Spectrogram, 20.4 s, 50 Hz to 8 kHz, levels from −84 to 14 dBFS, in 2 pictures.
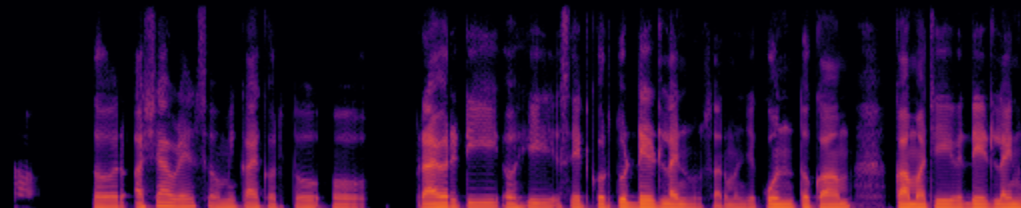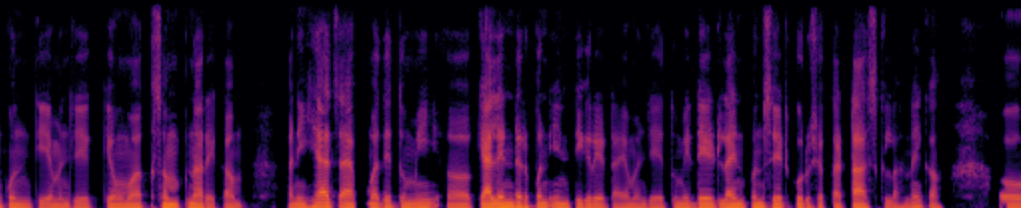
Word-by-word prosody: हां, 110 -2 -17 0.6
तर 130 +1 -2 0.2
अशा 150 +5 0
वेळेस 140 +1 -3
अ, 125 - -5
मी 125 0 -3
काय 125 0 -2
करतो 115 +2 -8 0.3
अ, 110 -1 -5 0.5
प्रायोरिटी 130 +3 +3 0.3
अ, 120 - 0
ही 135 - -2 0.3
सेट 125 +1 -3
करतो 125 +3 +2
डेडलाईननुसार 115 -4 +1
म्हणजे, 110 +2 -6
कोणतं 115 +1 +2
काम 115 0 +2 0.5
कामाची 115 +1 +4 0.3
डेडलाईन 120 0 +2
कोणती 115 0 -1
आहे 105 - -1
म्हणजे 105 +1 -2 0.2
केव्हा 115 0 +2 0.2
संपणार 115 0 +3
आहे 110 - -3
काम 105 0 -3 0.5
आणि 115 0 +1
ह्याच 135 +1 +4
ॲपमध्ये 120 0 +1
तुम्ही 120 +1 +1 0.2
अ, 115 - -2 0.3
कॅलेंडर 125 +1 +6
पण 130 0 +2
इंटिग्रेट 115 -1 -1
आहे, 105 -1 -4
म्हणजे 115 +2 -4
तुम्ही 115 -1 0
डेडलाईन 115 +1 +4
पण 125 0 +3
सेट 115 -3 +2
करू 115 -1 +1
शकता 110 0 -3
टास्कला 105 0 +1
नाही 125 +2 -2
का. 110 -3 -5 0.7
अ, - - +1
115 Hz, 140 wpm, -25 LUFS, 110-125 Hz, 0.7 s, कॅलेंडर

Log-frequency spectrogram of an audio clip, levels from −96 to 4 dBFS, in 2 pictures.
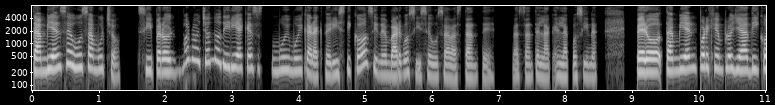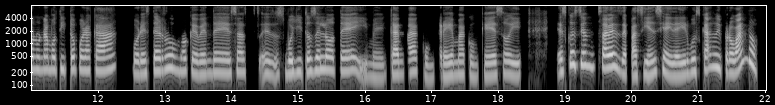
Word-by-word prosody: También 245 +4 +7
se 320 +2 +3
usa 270 -1 +2
mucho. 235 -10 -6 0.2
Sí, 230 -1 -5
pero 210 0 +4
bueno, 380 - -3
yo 360 0 -2
no 385 -2 -1
diría 275 -4 +2
que 255 - -1
es 250 -1 -6
muy, 235 +2 -4
muy 225 0 -4
característico. 190 - -1
Sin 225 - -6
embargo, 175 +3 +1
sí - - -8
se 175 - -6
usa 160 0 -4
bastante, 150 +1 -6 0.3
bastante 160 - -8
en 160 - -5
la 150 - -4
en 170 - -9
la 160 0 -4
cocina. 160 -1 -8 0.6
Pero 210 -1 +9
también, 240 +3 +3
por 275 +1 +4
ejemplo, 255 -1 0
ya 235 -1 +5
di 240 +1 -3
con 245 +1 0
una 240 0 0
motito 235 0 -3
por 235 -1 -1
acá, 230 +3 0 0.2
por 190 -1 -2
este 200 +4 0
rumbo 230 -3 -2
que 195 -2 -2
vende 195 +2 -2
esas 205 +1 -3 0.2
es 180 -1 -6
bollitos 205 +2 -1
de 235 - +2
elote 230 -1 0
y 195 - -8
me 155 -2 -9
encanta, 185 +5 0
con 155 -7 -13
crema, 175 +3 -2
con 170 -3 -10
queso 175 +3 -3
y 170 0 -2 0.5
es 210 +3 -2
cuestión, 310 -3 0
¿sabes?, 270 0 +6
de 185 -2 +1
paciencia, 185 +5 -1
y 175 - -1
de 165 0 0
ir 180 +2 -1
buscando 235 +6 -1
y 260 - -1
probando. 245 - +2
215 Hz, 185 wpm, -23 LUFS, 180-245 Hz, 0.6 s, Pero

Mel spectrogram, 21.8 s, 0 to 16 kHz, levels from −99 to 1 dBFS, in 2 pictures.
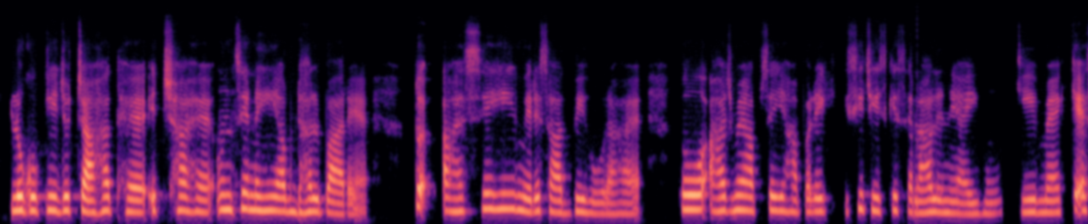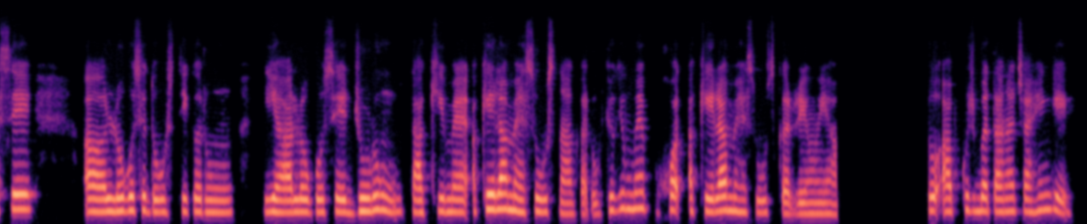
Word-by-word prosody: लोगों 230 0 +8
की 230 -1 +3
जो 230 +2 +4
चाहत 220 +2 +4
है, 200 -1 +3
इच्छा 230 0 -2
है 205 -2 -3
उनसे 245 +2 +2
नहीं 230 -1 +2
आप 215 -1 +1
ढल 205 +2 +1
पा 180 -3 +2
रहे - - -5
हैं। - - -9 0.5
तो 295 - +8 0.4
ऐसे 215 +4 -6
ही 255 0 0
मेरे 220 -1 +1
साथ 205 -3 -3
भी 210 -1 +1
हो 180 -2 -7
रहा 175 0 -8
है, - - -7 0.4
तो 240 0 +7
आज 220 -2 -1
मैं 235 0 +3
आपसे 225 +1 -2
यहाँ 215 -3 -2
पर 210 0 -4
एक 215 0 -2 0.2
इसी 250 +5 -5
चीज़ 225 -3 -4
की 230 - -2
सलाह 200 -2 -4
लेने 195 -2 -3
आई 170 0 -6
हूँ 180 +1 -11 0.2
कि 200 -1 -2
मैं 195 0 -3
कैसे 245 +1 +4 0.6
अ, 205 0 +4
लोगों 215 +2 +5
से 230 +1 0
दोस्ती 205 0 -3
करूँ 200 -1 -1 0.4
या 200 -2 +4
लोगों 205 0 +1
से 200 0 +2
जुड़ूँ 215 +2 +2
ताकि 200 +2 -1
मैं 205 -1 0
अकेला 250 0 +6
महसूस 205 -2 0
ना 175 -1 -3
करूँ। 165 - -6
क्योंकि 230 +2 -3
मैं 255 +1 0
बहुत 235 -1 -1
अकेला 220 0 +3
महसूस 195 -2 -4
कर 180 - -1
रही 175 - -3
हूँ 175 0 -4
यहाँ, 175 -2 -6 0.9
तो 225 - +3
आप 210 0 -2
कुछ 235 -2 -3
बताना 215 0 0
चाहेंगे? 215 0 -3
210 Hz, 190 wpm, -24 LUFS, 195-230 Hz, 0.9 s, लोगों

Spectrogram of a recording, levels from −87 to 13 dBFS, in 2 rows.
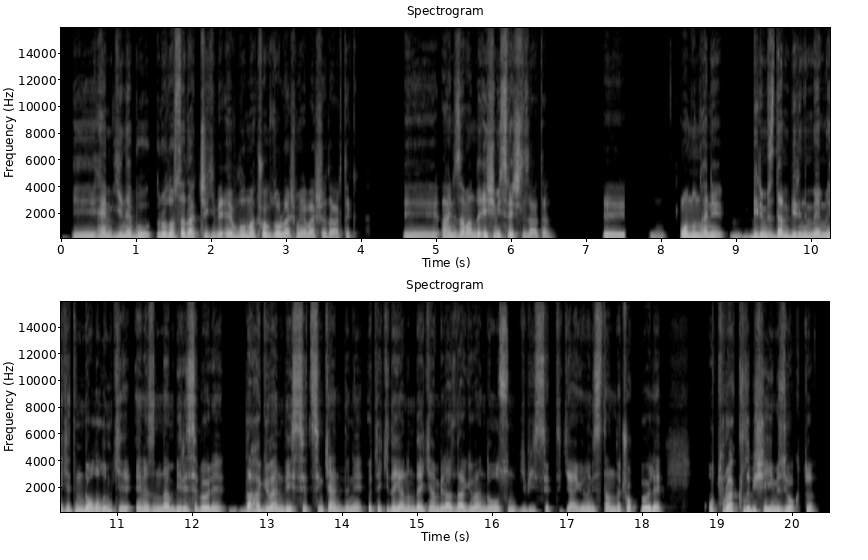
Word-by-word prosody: iii, 155 -1 -1
hem 190 +4 0
yine 190 -1 +1
bu 180 0 0
Rodos 175 +2 +2
da 175 -2 +4
Datça 160 0 0
gibi 145 -1 -3
ev 150 +1 +2
bulmak 165 0 +1
çok 170 -1 +1
zorlaşmaya 135 -2 +1
başladı 130 0 -3
artık. 195 +12 -8 0.6
İii, 150 -1 -3
aynı 165 +3 +1
zamanda 185 +3 +1
eşim 170 +2 +1
İsveçli 165 -7 -1
zaten. 120 +7 -5 0.7
Eee, 140 -2 +1 0.3
b 145 - -13 0.3
onun, 165 +2 +4
hani, 170 -1 +1
“Birimizden 185 +3 +1
birinin 190 +1 +3
memleketinde 180 +2 +2
olalım 200 +2 +2
ki 145 -6 -3
en 165 0 +1
azından 175 +1 +1
birisi, 175 -2 0
böyle, 165 +2 +2
daha 160 0 0
güvende 160 -1 +2
hissetsin 155 +2 -3
kendini, 165 +4 -1
öteki 155 +1 -4
de - - +4
yanındayken 160 0 +2
biraz 150 -1 +2
daha 155 - +5
güvende 150 +1 0
olsun.” 155 0 -2
gibi 140 -2 -7
hissettik, 130 +2 -10
yani, 135 -2 -1
Yunanistan'da 150 +3 -1
çok, 165 -1 -4
böyle, 150 0 +3 0.6
oturaklı 170 - +1
bir - - +1
şeyimiz 160 -1 +1
yoktu. 160 - -3
160 Hz, 160 wpm, -23 LUFS, 150-175 Hz, 0.7 s, daha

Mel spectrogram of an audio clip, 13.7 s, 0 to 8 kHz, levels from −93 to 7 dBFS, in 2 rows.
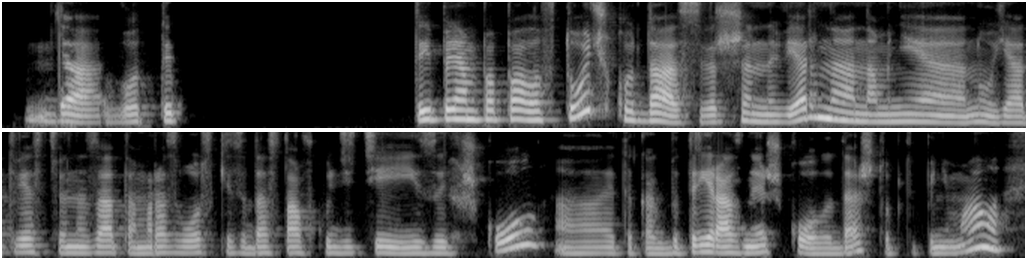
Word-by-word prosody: Да, 170 -4 +2
вот 170 +1 -5
ты 185 0 0 1.6
ты 210 +2 +6
прям 225 0 +6
попала 215 -1 +4
в 210 0 -13
точку, 365 - +2
да, 185 -5 +5
совершенно 160 +3 -2
верно. 220 +2 +5
На 170 -2 0
мне, 170 -3 0
ну, 160 -1 -3
я 145 0 -2
ответственна 145 -1 -4
за, 145 0 0
там, 135 -1 -6
развозки, 145 0 -6
за 135 -1 -10
доставку 140 +1 -4
детей 135 -1 -3
из 135 0 -5
их 135 -1 -5
школ. 300 - 0
А 135 +1 -6
это 130 -1 -10
как 125 -1 -6
бы 140 - -5
3 160 +5 +2
разные 145 +1 +3
школы, 125 -5 -3
да, 135 +6 -3
чтоб 120 -10 -11
ты 130 - -27
понимала. 150 - 0
150 Hz, 160 wpm, -22 LUFS, 140-185 Hz, 1.6 s, ты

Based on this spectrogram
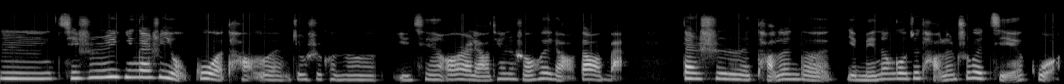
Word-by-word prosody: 嗯， 270 -1 +1
其 285 +1 +1
实 320 +4 +3
应 335 -1 +2
该 325 -1 +5
是 325 +1 0
有 275 -4 +3
过 270 -6 +4
讨 210 - -2
论， 205 -2 -5
就 230 -1 -6
是 230 0 -7
可 230 0 -10
能 210 -1 -7
以 200 - -7
前 220 +2 -5
偶 225 - +1
尔 225 -1 +3
聊 185 -2 0
天 255 +6 -6
的 250 - -5
时 - - +2
候 205 +1 +1
会 265 +1 0
聊 205 - -1
到 230 -3 +5
吧。 220 - -2 0.5
但 275 -2 +6
是 250 -4 0
讨 210 - 0
论 235 +2 -1
的， 200 -5 -2
也 210 - -2
没 200 -1 -2
能 250 +3 -2
够 265 +1 +3
就 280 +2 -1
讨 - - -2
论 210 +3 -3
出 270 +4 -2
个 285 -2 +3
结 270 -5 -1
果， 465 +4 -2
240 Hz, 240 characters per minute, -25 LUFS, 215-275 Hz, 0.5 s, 但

